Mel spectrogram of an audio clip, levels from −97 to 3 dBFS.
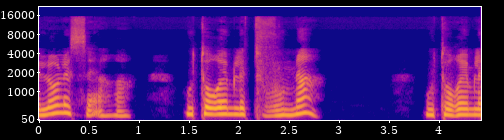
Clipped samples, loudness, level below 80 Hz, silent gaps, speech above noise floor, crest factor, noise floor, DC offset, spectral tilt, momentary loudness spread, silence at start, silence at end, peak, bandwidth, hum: under 0.1%; -21 LUFS; -64 dBFS; none; 56 dB; 18 dB; -76 dBFS; under 0.1%; -6 dB/octave; 16 LU; 0 s; 0 s; -4 dBFS; 15.5 kHz; none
